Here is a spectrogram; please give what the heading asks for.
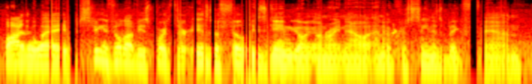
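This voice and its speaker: A man's voice: medium pitch, flat delivery, fast, a little mellow, slight background noise, rough recording. A man on a livestream panel tossing in dry, joking asides. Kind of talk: casual panel chat.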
